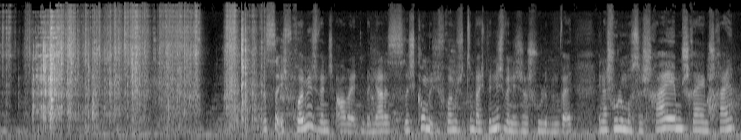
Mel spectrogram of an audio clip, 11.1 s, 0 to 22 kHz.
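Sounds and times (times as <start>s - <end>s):
metal and ceramic dishes clinking while being cleaned: 0.0s - 4.0s
speech: 3.9s - 11.0s.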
